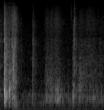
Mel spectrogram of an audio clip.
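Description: Packing material crunching and rustling as a bottle is pulled out of a box of packing peanuts: a loud burst of crunching at the start, then a few faint clicks.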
